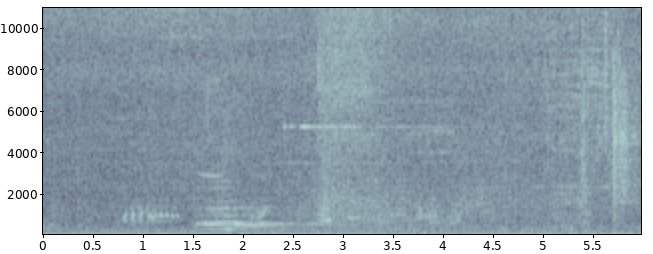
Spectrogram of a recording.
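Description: Wind blows steadily with a low rumble.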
